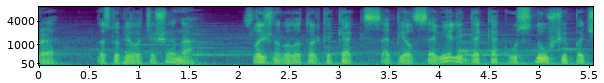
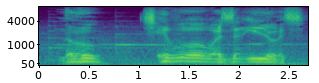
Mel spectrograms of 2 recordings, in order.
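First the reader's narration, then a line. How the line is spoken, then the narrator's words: Angry whisper. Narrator (Russian): сердито прошептал Савелий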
